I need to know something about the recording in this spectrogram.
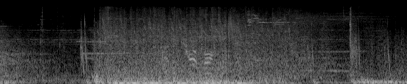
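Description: An explosion bursts with a crackle of sparks.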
